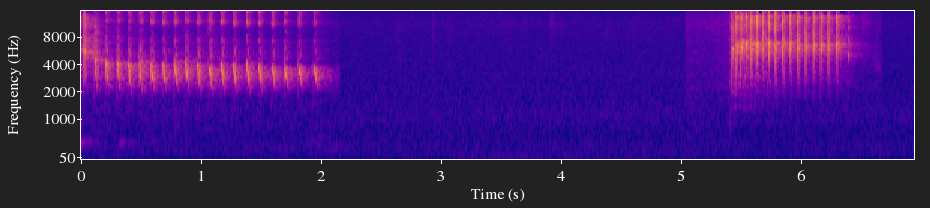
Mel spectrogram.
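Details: Lure ('pancingan') recording of an orange-spotted bulbul singing 'gacor' for bird contests: a two-second run of rapid, harsh, evenly pulsed notes, a long silence, then a shorter, higher-pitched burst of the same rattling notes.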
